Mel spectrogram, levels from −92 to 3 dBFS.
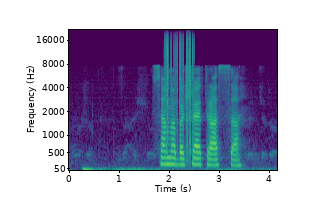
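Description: From 1.89 to 2.50 s, cable scratch noise rasps over the speech at nearly its own level, likely from a worn cable or connector being moved so its contact resistance jumps about. On a spectrogram it shows as dense, broadband, irregular vertical streaks; the waveform looks ragged and spiky.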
